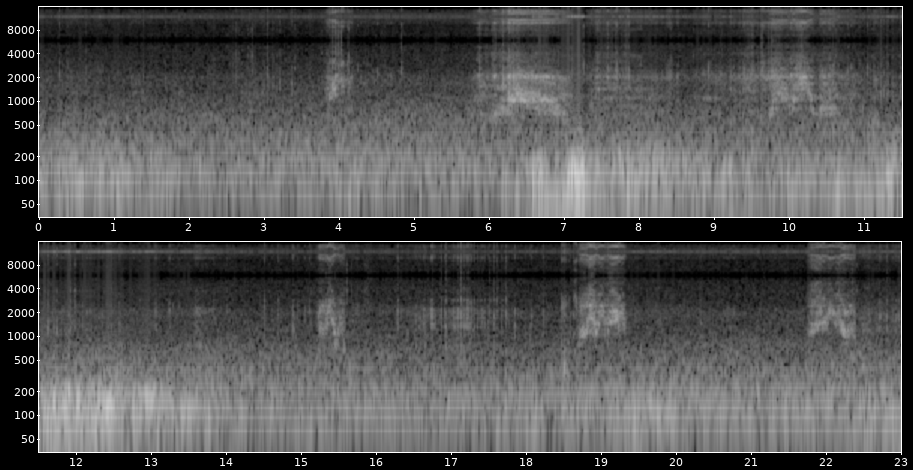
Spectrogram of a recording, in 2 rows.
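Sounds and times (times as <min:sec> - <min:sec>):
wind buffeting microphone: 0:00.0 - 0:23.0
water sloshing against kayak hull: 0:05.8 - 0:12.3.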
